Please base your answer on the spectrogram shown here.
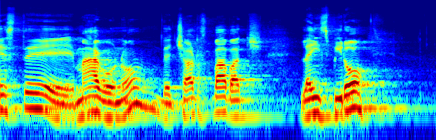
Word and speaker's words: Babbage: Se escribe Babbage, es como Babbage, ¿sí?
